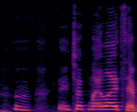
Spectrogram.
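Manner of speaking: mock, very high, close-to-tears teary lament. Retelling a son's complaint that his lightsaber was taken: imitating someone tearing up. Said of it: "he's kinda tearing up and he's like".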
